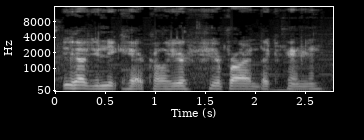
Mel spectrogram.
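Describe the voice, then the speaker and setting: A man gives casual let's play commentary and reads out dialogue choices. His voice has plenty of fry at a middling pitch, with faint music behind him. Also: flat delivery, fast talker, a little mellow, poor audio.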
